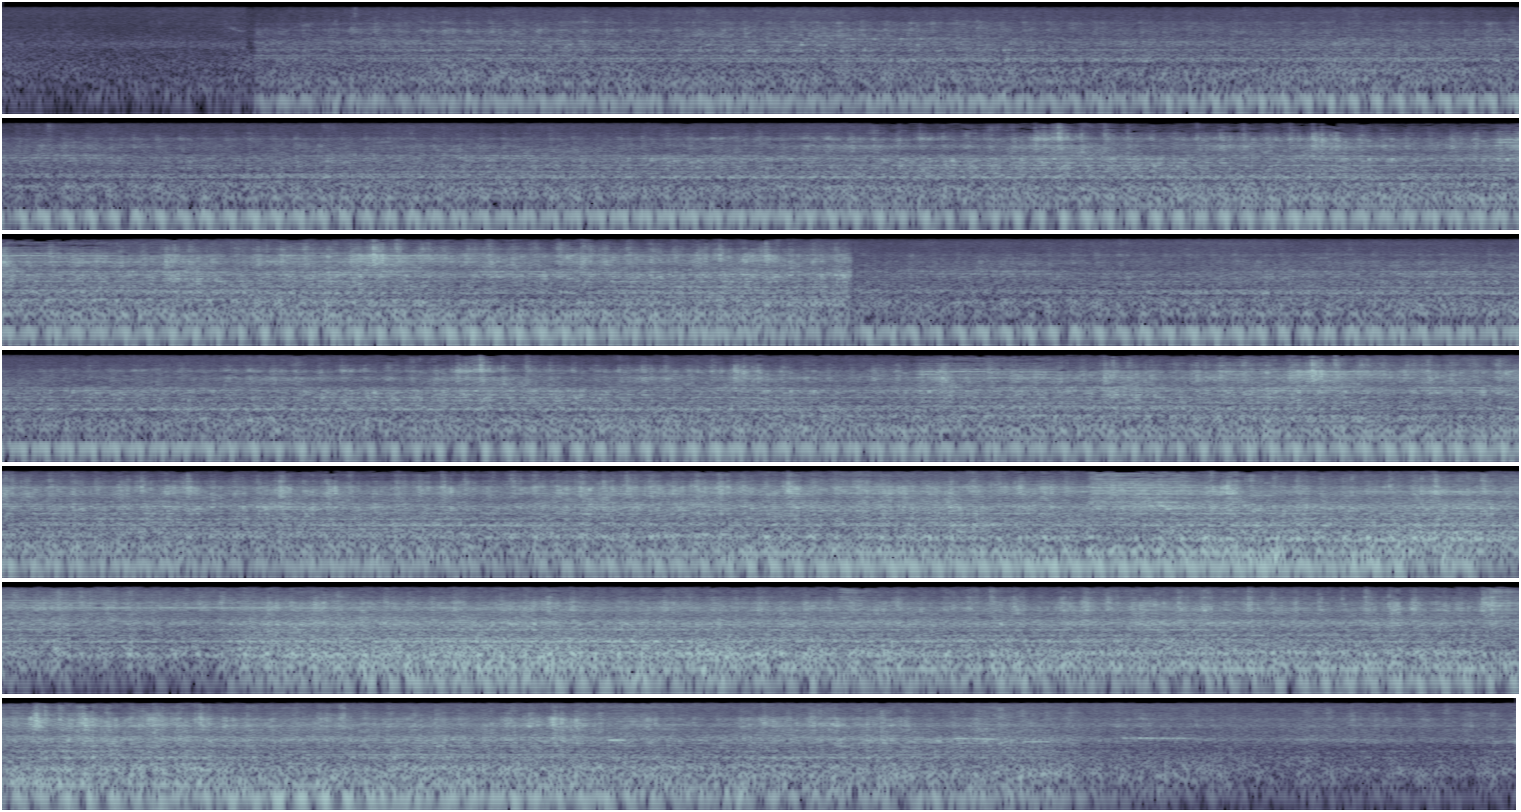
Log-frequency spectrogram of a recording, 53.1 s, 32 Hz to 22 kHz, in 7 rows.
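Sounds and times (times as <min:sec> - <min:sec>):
diesel locomotive engine drone: 0:00.0 - 0:53.0
carriage wheels clattering on rails: 0:10.6 - 0:19.4, 0:22.9 - 0:53.0.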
